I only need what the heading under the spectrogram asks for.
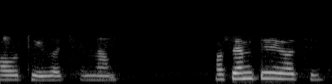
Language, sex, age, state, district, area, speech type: Odia, female, 45-60, Odisha, Subarnapur, urban, conversation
